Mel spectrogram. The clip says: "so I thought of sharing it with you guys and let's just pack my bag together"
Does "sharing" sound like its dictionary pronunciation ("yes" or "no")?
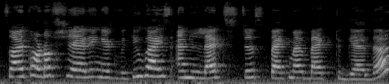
yes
